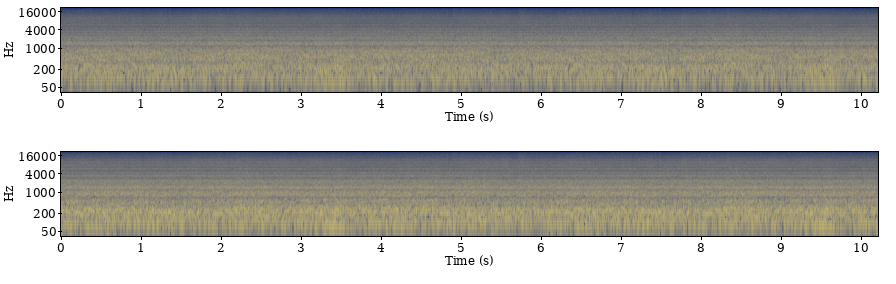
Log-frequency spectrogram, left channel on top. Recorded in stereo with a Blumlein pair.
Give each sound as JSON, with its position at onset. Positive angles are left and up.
{"t": 0.0, "sound": "running water", "azimuth_deg": -10, "distance_m": 1.4}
